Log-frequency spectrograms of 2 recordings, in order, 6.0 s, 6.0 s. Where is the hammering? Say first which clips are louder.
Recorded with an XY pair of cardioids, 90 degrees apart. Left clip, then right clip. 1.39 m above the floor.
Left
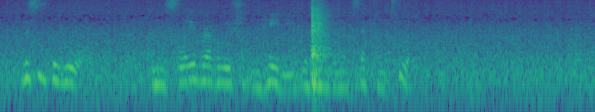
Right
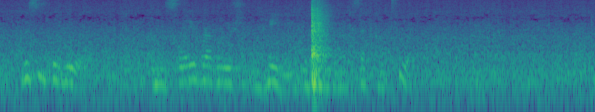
Right 2 dB; 25° right, 0.9 m.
